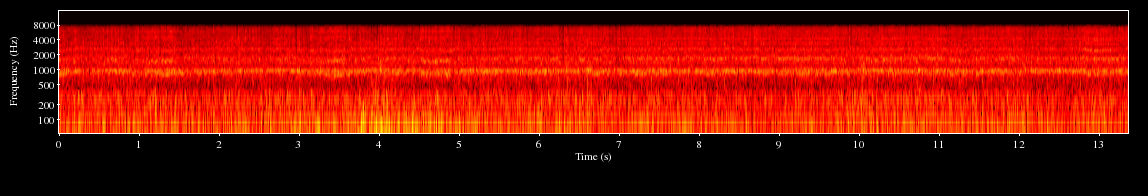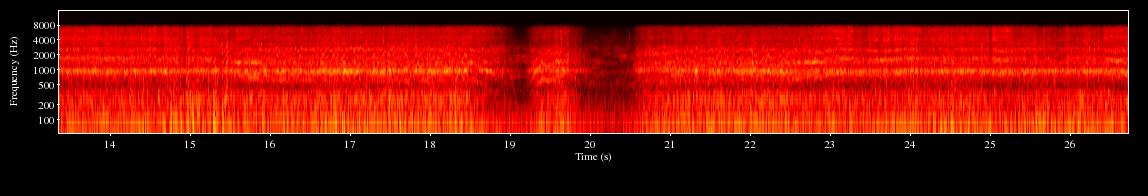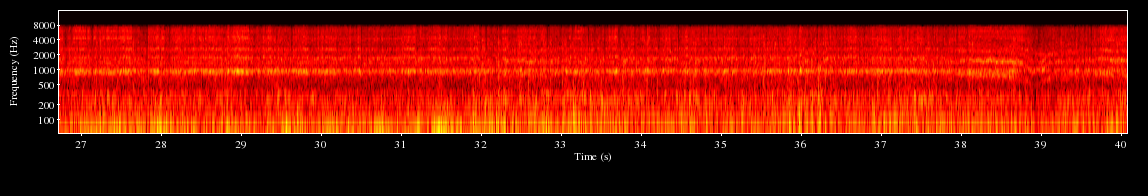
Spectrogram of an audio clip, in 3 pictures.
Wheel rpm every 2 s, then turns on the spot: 220, 220, 220, 230, 230, 230, 230, 230, 200, 110, 90, 200, 230, 230, 240, 240, 230, 230, 240, 210.
18-20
